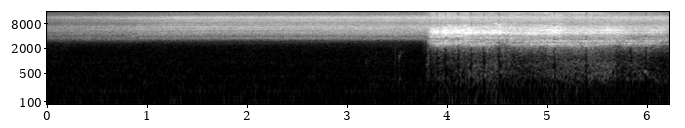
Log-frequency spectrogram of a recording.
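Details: Blackish cicada, common in the south and increasingly in big cities, where its loud choruses draw complaints: a loud, steady, high-pitched buzzing drone that starts abruptly after a few seconds of faint hiss and continues unbroken.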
